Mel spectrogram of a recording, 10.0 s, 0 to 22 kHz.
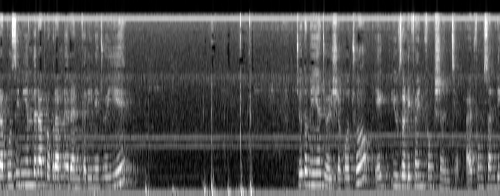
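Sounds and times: faint high whine: 0.0 - 10.0
low electrical hum: 0.0 - 10.0
soft knocks and clicks: 2.9 - 5.2.

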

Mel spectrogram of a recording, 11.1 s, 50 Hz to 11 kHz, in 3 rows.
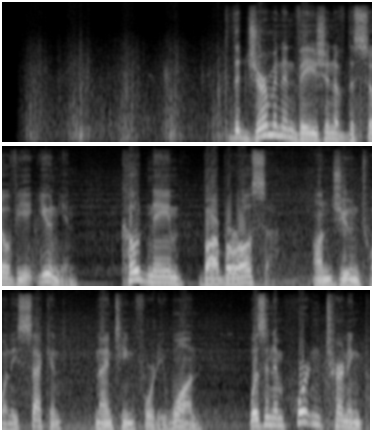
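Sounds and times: soft footsteps: 0.2 - 5.1.

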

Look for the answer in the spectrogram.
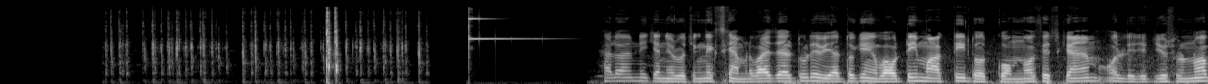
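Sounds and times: keyboard typing clicks: 1.1 - 4.3
bright ding: 4.7 - 5.8.

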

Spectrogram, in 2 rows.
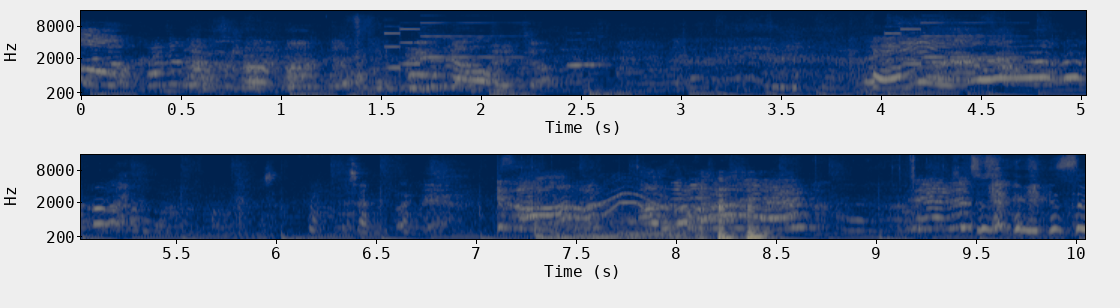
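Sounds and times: laughter: 0.0 - 1.5, 4.4 - 7.0, 7.7 - 8.7, 9.4 - 10.0
upbeat music with bouncing bass: 4.0 - 8.8.

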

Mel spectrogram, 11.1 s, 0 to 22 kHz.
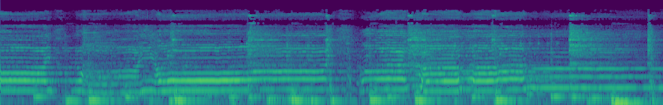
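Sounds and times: backing music with low beat: 10.1 - 11.0.

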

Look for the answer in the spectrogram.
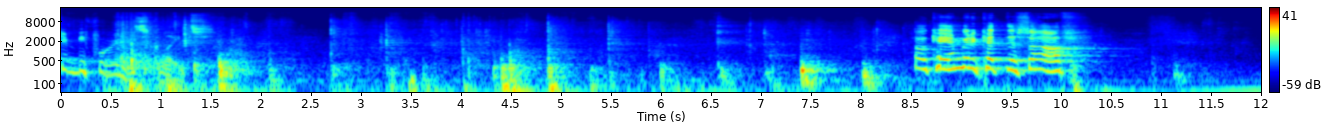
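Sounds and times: paws thudding on wooden floor: 0.3 - 8.4.

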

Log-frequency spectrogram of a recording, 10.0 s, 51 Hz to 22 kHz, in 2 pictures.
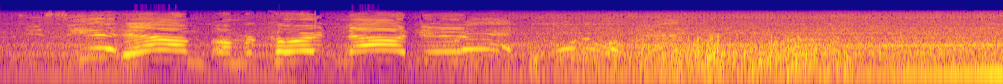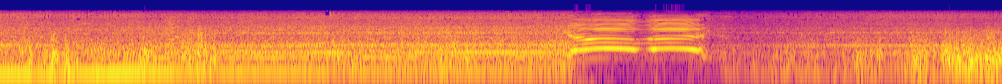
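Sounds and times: outboard motor running: 0.0 - 10.0
water noise: 0.0 - 10.0
wind: 0.0 - 10.0.

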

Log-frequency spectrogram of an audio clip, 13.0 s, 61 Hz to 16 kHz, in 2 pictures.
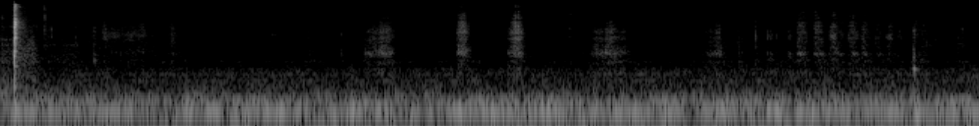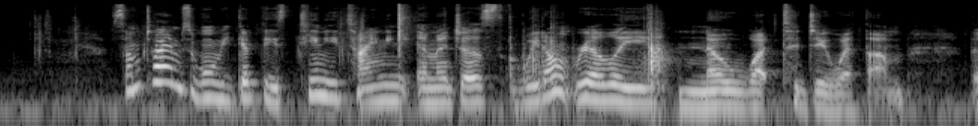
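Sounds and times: low steady hum: 0.0 - 13.0
marker scratching on cardstock: 2.4 - 6.1.

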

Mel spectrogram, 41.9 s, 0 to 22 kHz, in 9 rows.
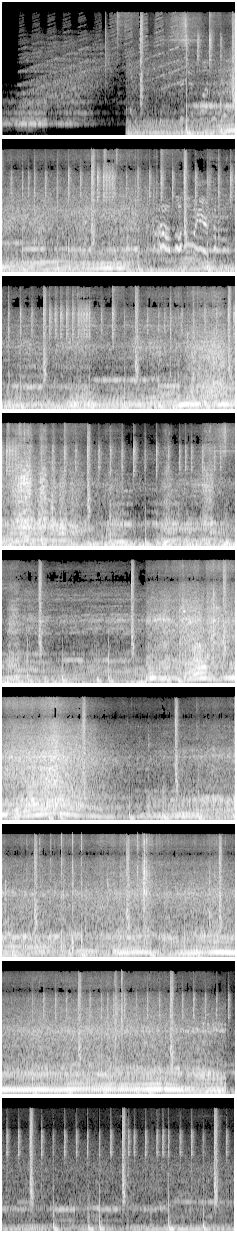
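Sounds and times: off-road engines revving: 2.5 - 41.9.

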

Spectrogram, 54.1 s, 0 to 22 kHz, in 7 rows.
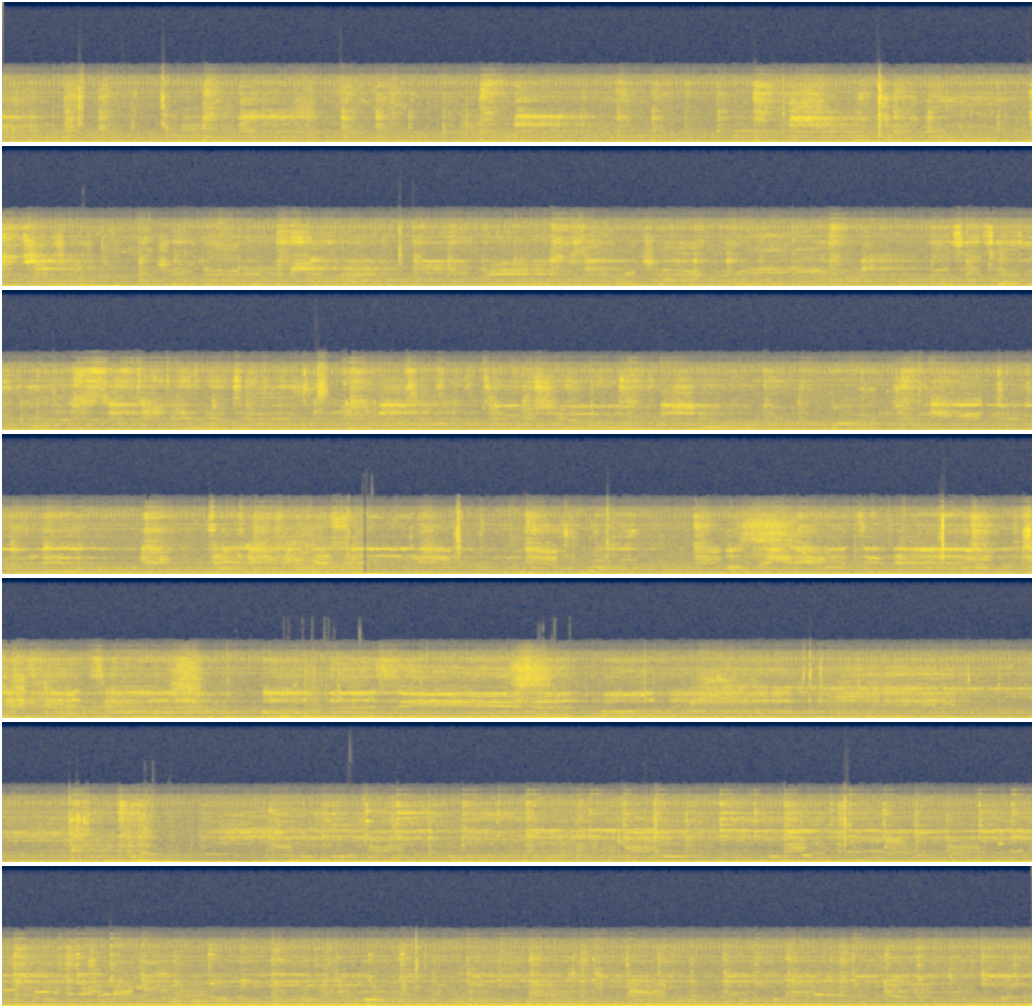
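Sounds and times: car driving rumble: 0.0 - 54.0
car radio music and voices: 0.0 - 54.0.

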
